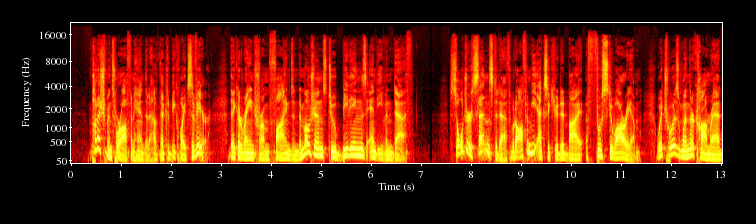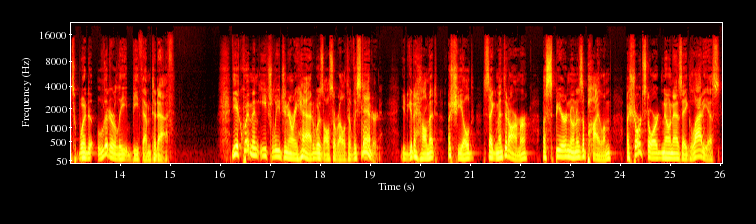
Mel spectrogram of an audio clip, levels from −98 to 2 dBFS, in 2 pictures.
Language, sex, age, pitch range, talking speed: English, male, 50-69, 85-130 Hz, 170 wpm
